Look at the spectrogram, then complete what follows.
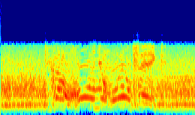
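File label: damaged oil mood medium, speech English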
